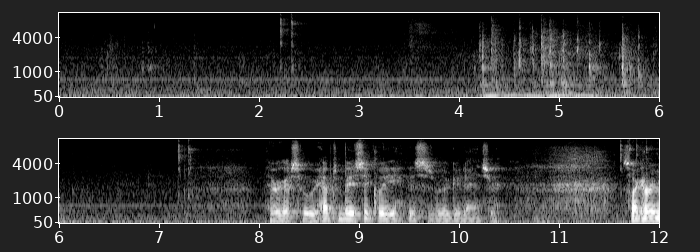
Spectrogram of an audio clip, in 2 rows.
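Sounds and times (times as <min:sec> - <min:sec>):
typing on computer keyboard: 0:04.2 - 0:06.0.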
